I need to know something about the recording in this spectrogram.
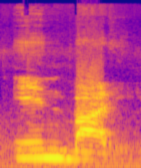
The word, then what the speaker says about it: embody: Cuz inbody is spelled E M B O D Y. But it's think if you think about how you say it, inbody.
